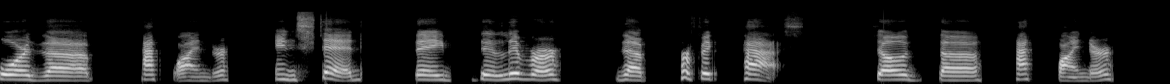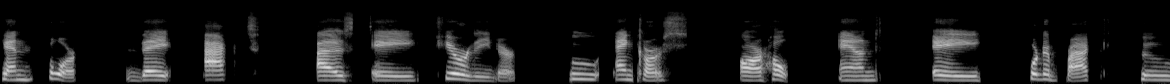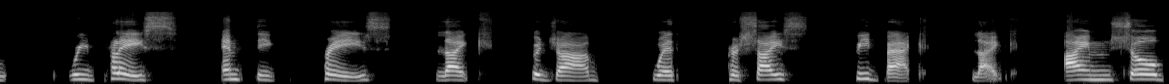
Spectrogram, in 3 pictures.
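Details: Aphasia in a woman 18 years after a severe stroke at age 44; speech shows grammatical errors and word substitutions.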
